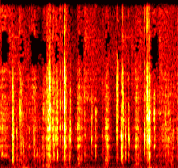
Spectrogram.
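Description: Close-up chewing of a crunchy strawberry-shortcake-coated Flipz pretzel, heard as many small irregular crunches.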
